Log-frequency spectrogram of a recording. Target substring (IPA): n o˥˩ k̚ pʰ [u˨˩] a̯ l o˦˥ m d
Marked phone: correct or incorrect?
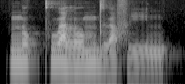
incorrect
